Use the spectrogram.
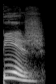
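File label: "пеж", Komi, female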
